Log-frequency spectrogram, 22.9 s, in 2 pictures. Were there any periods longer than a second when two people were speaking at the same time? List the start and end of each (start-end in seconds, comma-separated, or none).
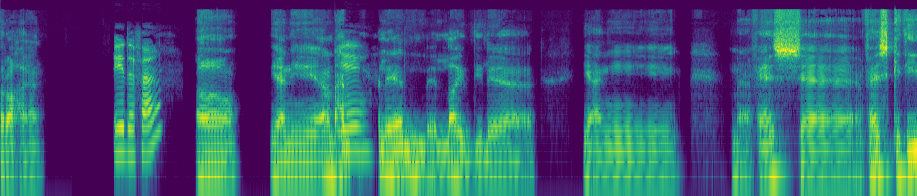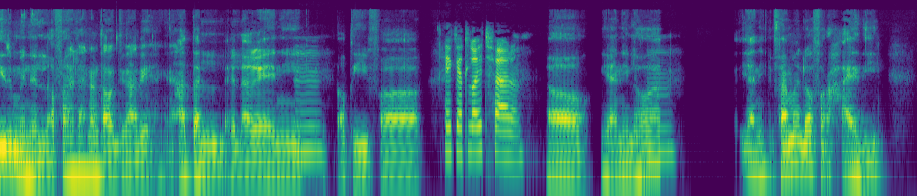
none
